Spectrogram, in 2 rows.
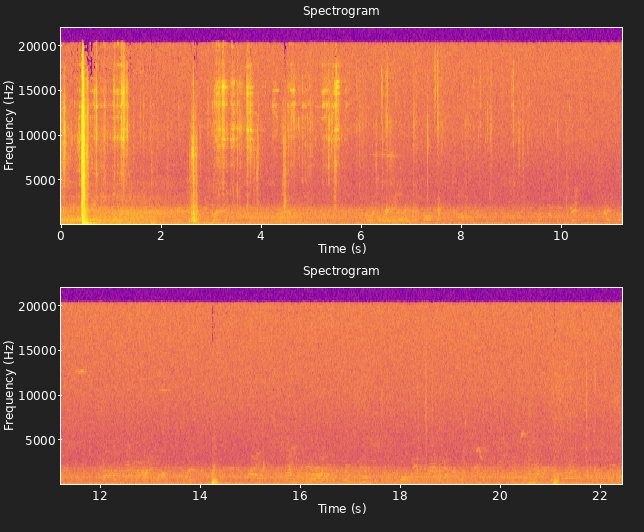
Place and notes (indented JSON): {
  "title": "Ashby-de-la-Zouch, Leicestershire, UK - Car Park Ambience",
  "date": "2013-07-11 11:15:00",
  "description": "Hand held Zoom H4n recorded in public car park with school party passing through.\nVery minimal editing to remove a couple of clicks, normalised to -3Db.",
  "latitude": "52.75",
  "longitude": "-1.48",
  "altitude": "129",
  "timezone": "Europe/London"
}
